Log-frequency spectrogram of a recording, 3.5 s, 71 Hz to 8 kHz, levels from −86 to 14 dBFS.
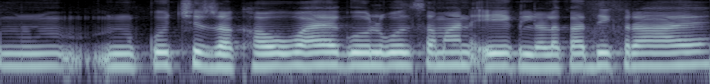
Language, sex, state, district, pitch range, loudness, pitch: Hindi, female, Bihar, Kaimur, 195-210 Hz, -15 LUFS, 200 Hz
